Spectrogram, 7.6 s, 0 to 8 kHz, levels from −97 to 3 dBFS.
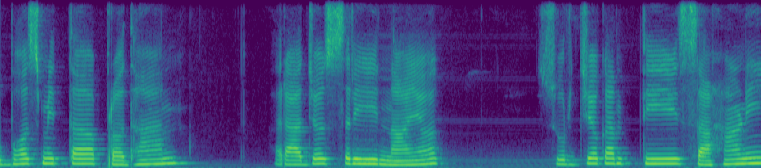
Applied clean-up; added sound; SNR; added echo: neural separator model SepFormer DNS4.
